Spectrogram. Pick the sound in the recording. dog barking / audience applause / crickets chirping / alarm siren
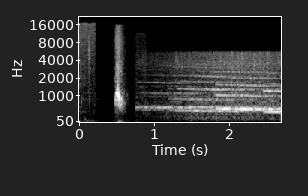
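alarm siren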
